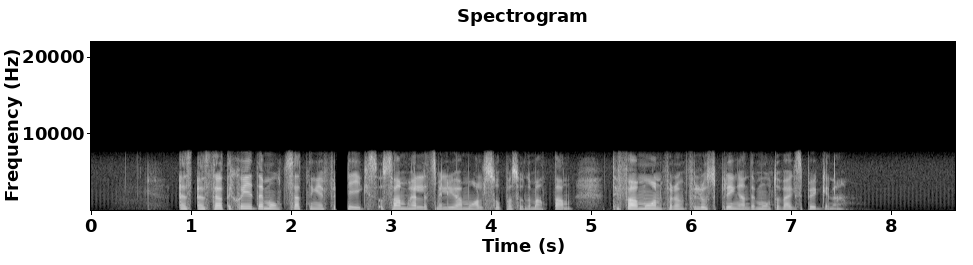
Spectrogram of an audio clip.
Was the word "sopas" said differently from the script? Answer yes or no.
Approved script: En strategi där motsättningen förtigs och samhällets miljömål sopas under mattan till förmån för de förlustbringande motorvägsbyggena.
no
